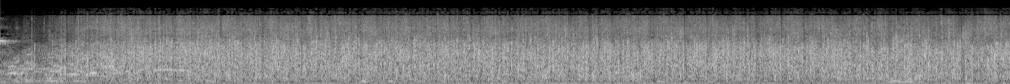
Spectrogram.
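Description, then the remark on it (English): A studio audience breaks into sustained, steady applause for Clement Freud, a dense wash of many hands clapping at an even loudness for about ten seconds with no pauses. “I don't know why you're clapping that, but Clement Freud kept going till the whistle went and has increased his lead even further.”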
